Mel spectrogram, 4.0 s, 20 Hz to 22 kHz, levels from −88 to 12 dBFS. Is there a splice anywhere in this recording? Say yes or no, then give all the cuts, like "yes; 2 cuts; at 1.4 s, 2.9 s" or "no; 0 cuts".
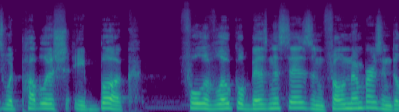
no; 0 cuts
